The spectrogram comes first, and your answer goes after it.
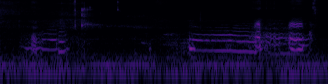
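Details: Thirteen-day-old Vizsla puppies whining indoors: three drawn-out, slightly wavering nasal whines separated by quiet pauses, over a low steady room hum.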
